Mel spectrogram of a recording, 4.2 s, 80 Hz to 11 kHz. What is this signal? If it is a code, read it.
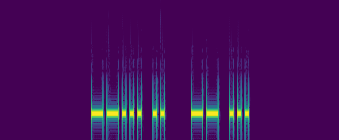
Morse code, heard as a keyed tone, about 25 wpm, 700 Hz. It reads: 7I MS
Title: Winter Field Day Exchanges Encore 25wpm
